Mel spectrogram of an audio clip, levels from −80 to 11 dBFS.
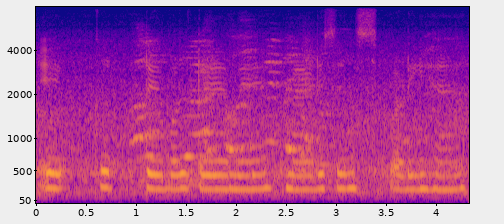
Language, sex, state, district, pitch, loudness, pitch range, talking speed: Hindi, female, Punjab, Pathankot, 220 Hz, -17 LUFS, 215-230 Hz, 95 wpm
